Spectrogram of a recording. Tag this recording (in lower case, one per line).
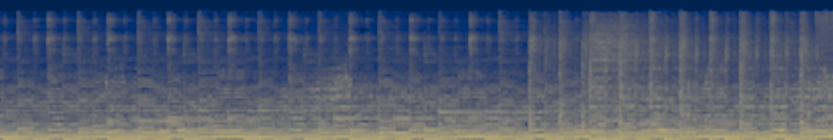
music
